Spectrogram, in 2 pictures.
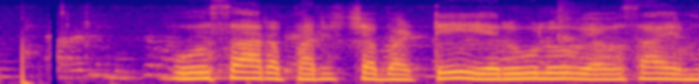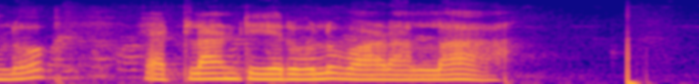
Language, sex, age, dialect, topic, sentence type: Telugu, female, 41-45, Southern, agriculture, question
